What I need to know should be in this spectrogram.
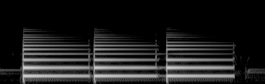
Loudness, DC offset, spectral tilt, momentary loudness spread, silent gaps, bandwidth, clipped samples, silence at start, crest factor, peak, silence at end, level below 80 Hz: -18 LUFS; under 0.1%; -8 dB/octave; 7 LU; none; 5.4 kHz; under 0.1%; 0.25 s; 18 dB; 0 dBFS; 0.3 s; -68 dBFS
